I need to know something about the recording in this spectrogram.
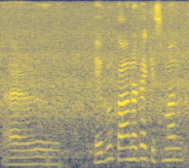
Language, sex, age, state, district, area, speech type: Assamese, male, 60+, Assam, Tinsukia, rural, spontaneous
